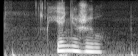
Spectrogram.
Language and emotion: Russian, neutral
